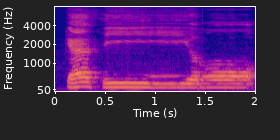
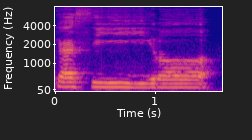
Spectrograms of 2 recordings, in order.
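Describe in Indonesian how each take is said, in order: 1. Konsonan tengah itu bunyi 'th' lembut. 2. Konsonan tengah itu bunyi 's' biasa. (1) "Yang kathi huruf sa" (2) "Bukan kasira"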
